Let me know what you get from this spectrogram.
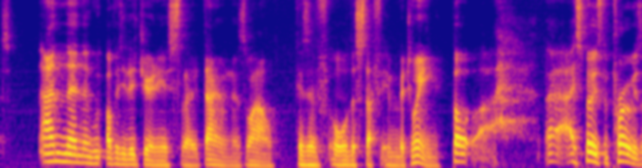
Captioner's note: sigh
